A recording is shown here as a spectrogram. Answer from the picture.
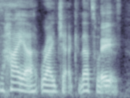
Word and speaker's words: Chaya: It's Chaya. It's Chaya. Adolf Rychek. No, it's Haya. That's what it is. It's Haya. CH, like challah bread. It makes an H, so it's Haya Rychek.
